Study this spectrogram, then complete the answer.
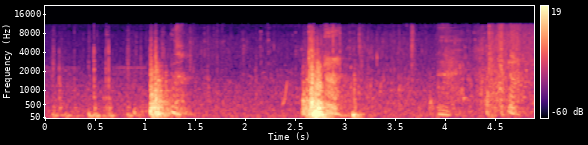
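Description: A body lands heavily and scrambles against wood and stone.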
